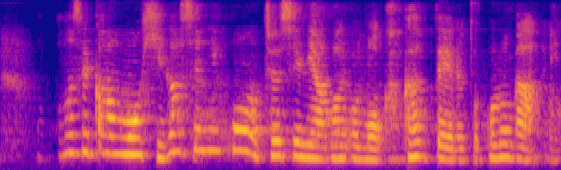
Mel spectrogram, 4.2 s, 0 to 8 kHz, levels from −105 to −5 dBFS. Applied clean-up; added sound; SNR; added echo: neural mask model DeepFilterNet 3.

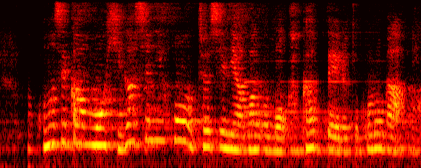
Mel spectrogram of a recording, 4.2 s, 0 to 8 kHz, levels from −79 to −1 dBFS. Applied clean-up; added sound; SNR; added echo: neural separator model SepFormer DNS4.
